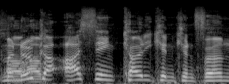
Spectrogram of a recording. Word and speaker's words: Manuka: Manuka? Manuka. See, I say Manuka because in Arabic, like Manuk means like you take it off the ass. Right. So every time I see that honey bottle, like Manuka, I think Cody can confirm this.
